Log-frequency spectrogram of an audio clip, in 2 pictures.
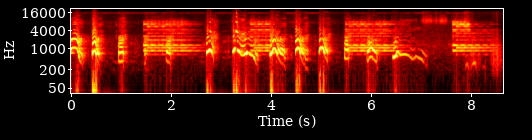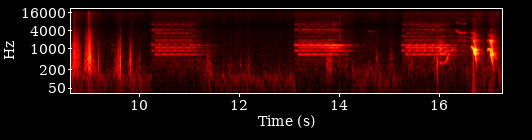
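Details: Boxer puppy crying at a ringing cell phone, with a string of high whining, wavering cries in rapid bursts over the first nine seconds, then quieter steady electronic ringtone tones and a few final yelps.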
